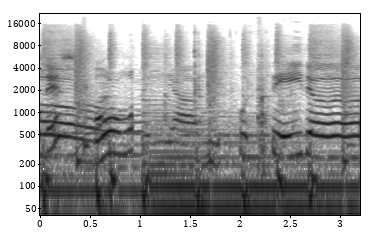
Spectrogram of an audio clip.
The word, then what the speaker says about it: Boerewors: How do you pronounce this? Boerewors.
